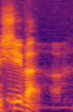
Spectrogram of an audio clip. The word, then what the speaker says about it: Shiva: You can just call me Shiva. Dr. Shiva. Busher, How yeah. do you spell that?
